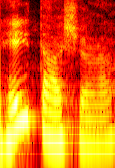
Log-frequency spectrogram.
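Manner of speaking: honeyed, sweet, sugary tone. Speaker imitating how Party Music says a line, sweet Party Music voice. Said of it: "Ang sweet ng boses niya ni Party Music. Kaya ang, ang, ang pakasabi niya dyan sa hey Tasha, parang ganun yan".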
